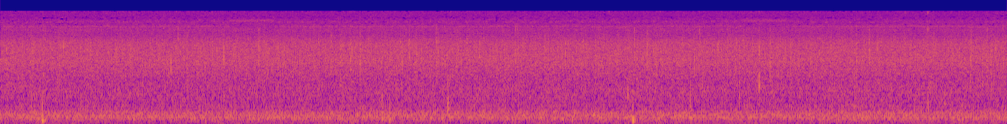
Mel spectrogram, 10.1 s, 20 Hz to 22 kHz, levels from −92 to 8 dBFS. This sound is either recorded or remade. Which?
remade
